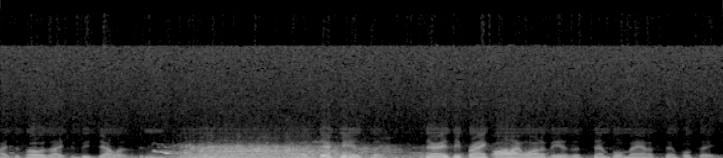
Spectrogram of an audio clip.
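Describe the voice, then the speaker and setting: A man speaks at a moderate pace in a fairly high pitch with very wide pitch swings. Noticeable background noise runs underneath. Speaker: actor and radio guest. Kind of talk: radio guest banter, theatrical delivery.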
